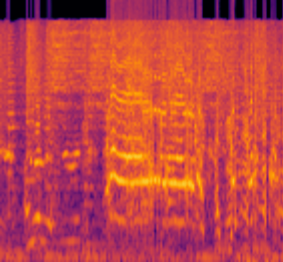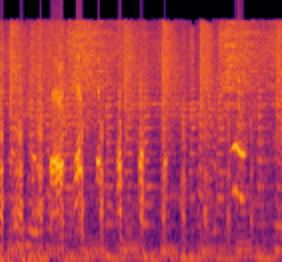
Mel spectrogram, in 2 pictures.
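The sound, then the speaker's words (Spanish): A loud, high-pitched joyful scream from a contest winner rings out for about a second, followed by excited shouts and lively chatter from several people over a busy, noisy background. “¡Ahí no Ta, ta, ta, que se escuche ese grito de alegría, hombre.”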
